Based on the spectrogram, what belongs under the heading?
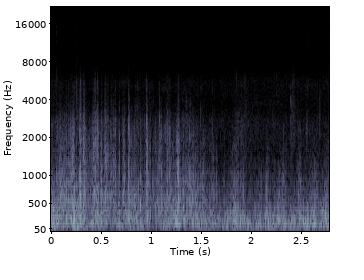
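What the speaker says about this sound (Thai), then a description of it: "ลมแรงมากเลย" Strong wind buffets the microphone outdoors at the hilltop temple of Khao Yoi in Hua Hin, a continuous loud roaring rush with gusty fluctuations and no speech.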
